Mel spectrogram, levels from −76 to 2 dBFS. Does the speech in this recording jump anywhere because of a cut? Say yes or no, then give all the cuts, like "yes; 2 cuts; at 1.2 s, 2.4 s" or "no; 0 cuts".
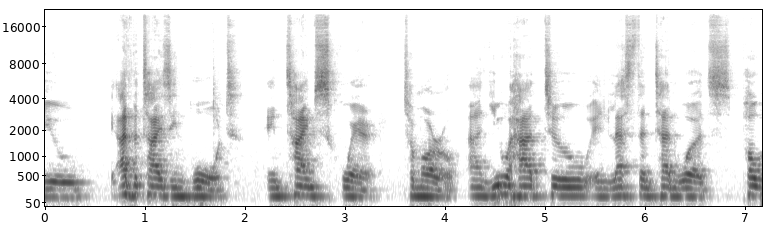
yes; 1 cut; at 4.2 s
